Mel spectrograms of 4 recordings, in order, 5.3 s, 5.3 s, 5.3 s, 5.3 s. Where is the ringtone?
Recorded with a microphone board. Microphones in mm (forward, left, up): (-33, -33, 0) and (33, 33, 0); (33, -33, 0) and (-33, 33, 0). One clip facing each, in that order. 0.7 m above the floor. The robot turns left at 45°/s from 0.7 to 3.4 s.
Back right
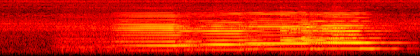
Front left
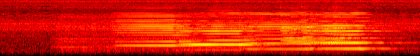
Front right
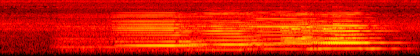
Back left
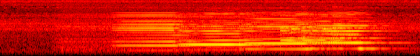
175° right, 1.1 m.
